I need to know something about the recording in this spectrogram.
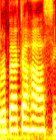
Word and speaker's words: Rebecca Hahessy: Am I pronouncing your name? Yes. Yes, you're good. Rebecca Hahessy.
